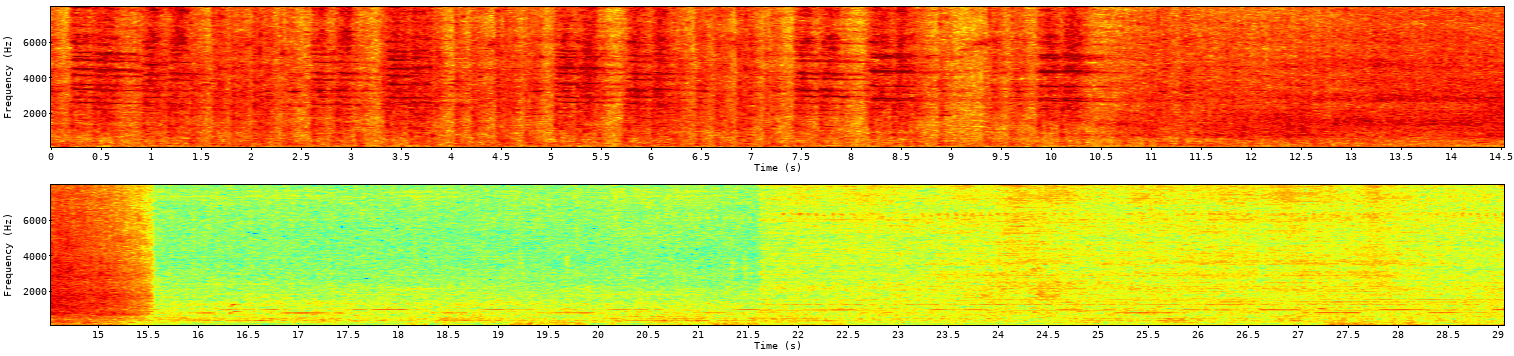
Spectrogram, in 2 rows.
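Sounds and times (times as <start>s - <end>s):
train wheels clacking over rail joints: 0.0s - 15.6s.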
